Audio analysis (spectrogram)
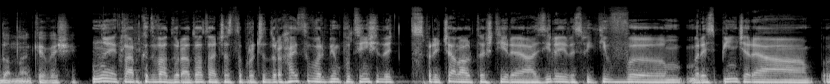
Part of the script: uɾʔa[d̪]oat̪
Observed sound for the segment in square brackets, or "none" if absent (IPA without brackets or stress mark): t̪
